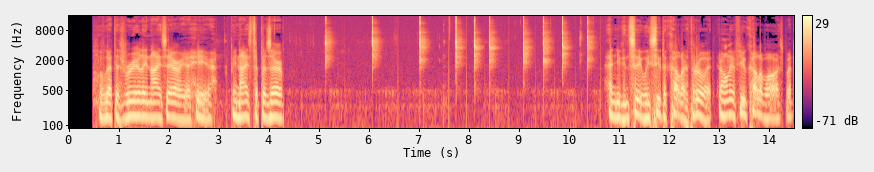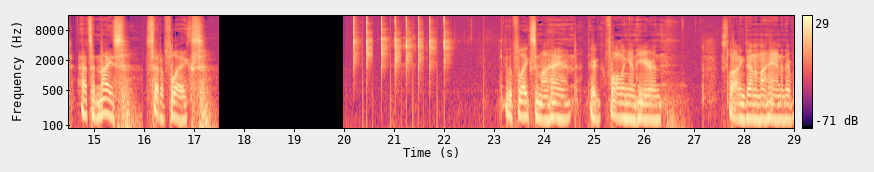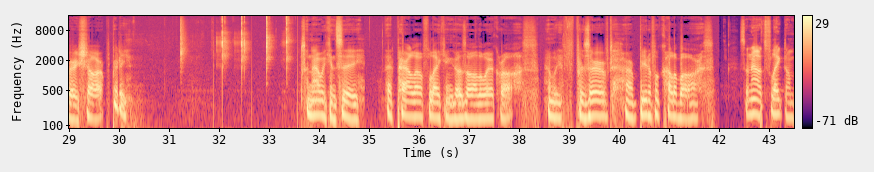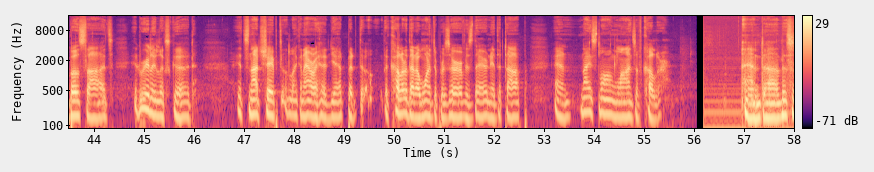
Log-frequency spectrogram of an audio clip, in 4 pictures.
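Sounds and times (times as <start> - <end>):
stone flakes snapping clicks: 5.1 - 5.3, 6.0 - 6.3, 7.0 - 10.6, 20.1 - 22.6, 31.2 - 33.6
stone flakes clicking: 20.2 - 22.6.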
